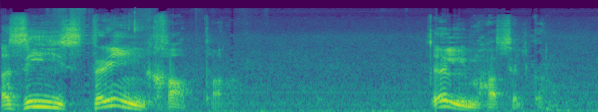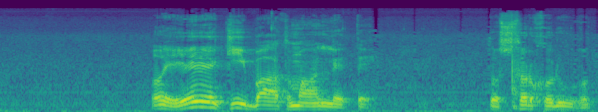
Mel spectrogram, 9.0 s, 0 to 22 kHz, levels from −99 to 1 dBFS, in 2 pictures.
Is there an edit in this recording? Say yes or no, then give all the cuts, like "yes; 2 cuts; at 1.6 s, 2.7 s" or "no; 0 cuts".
no; 0 cuts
